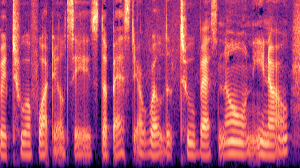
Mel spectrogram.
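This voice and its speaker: A woman's fairly low, monotone, flat voice with vocal fry, at a moderate pace, in a dry, close sound with no echo and a quiet background. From Jamaica. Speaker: mental health client sharing her story. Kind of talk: interview testimony.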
